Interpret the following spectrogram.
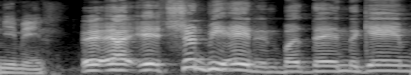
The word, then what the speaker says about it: Aiden: of Iden Aiden you mean it should be Aiden but they in the game they pronounce it Iden but with the exception of a couple times where they're like where they call him Aiden like it should be um and the director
